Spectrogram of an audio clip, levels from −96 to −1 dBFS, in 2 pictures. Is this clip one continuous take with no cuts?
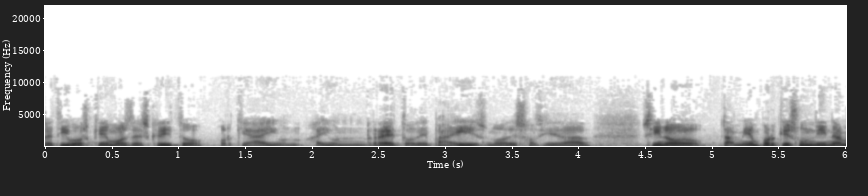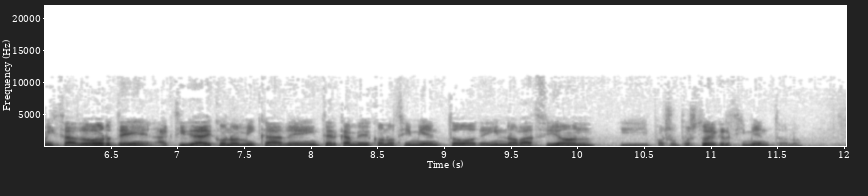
yes; 0 cuts

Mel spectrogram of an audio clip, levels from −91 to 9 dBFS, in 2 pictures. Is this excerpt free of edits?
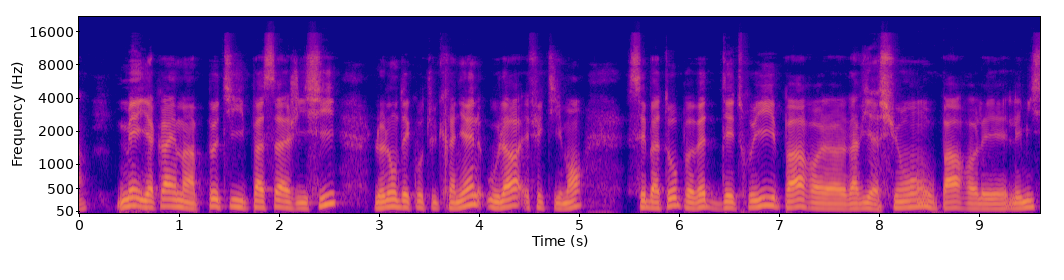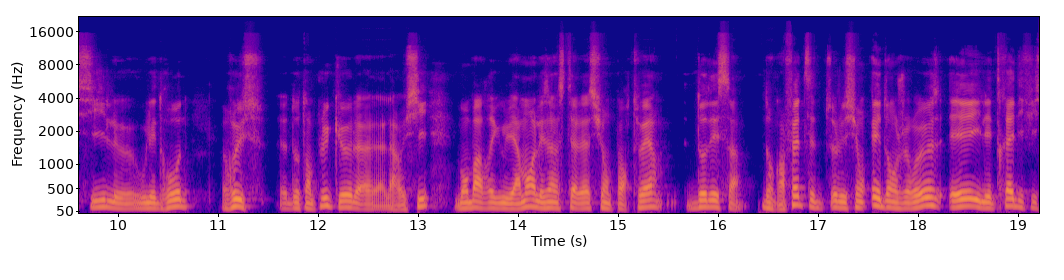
yes; 0 cuts

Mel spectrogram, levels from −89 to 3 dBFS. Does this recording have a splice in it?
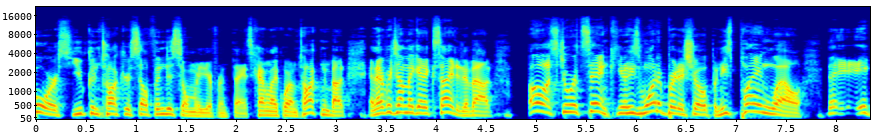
no; 0 cuts

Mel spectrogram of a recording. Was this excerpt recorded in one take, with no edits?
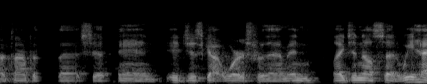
no; 1 cut; at 1.1 s

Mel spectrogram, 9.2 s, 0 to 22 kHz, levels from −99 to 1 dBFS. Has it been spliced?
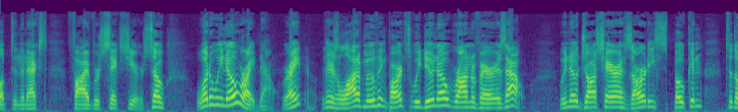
no; 0 cuts

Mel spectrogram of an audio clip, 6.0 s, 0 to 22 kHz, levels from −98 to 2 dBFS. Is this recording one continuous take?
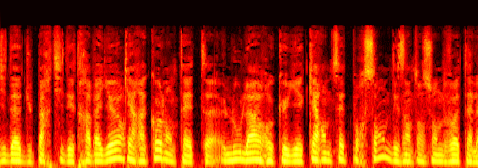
no; 1 cut; at 1.5 s

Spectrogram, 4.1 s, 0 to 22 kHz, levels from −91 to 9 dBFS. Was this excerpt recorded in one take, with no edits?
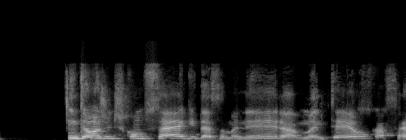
yes; 0 cuts

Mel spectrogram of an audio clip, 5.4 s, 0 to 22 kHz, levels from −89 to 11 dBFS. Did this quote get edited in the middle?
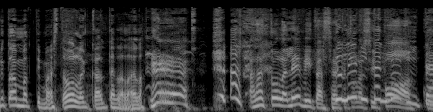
yes; 1 cut; at 1.8 s

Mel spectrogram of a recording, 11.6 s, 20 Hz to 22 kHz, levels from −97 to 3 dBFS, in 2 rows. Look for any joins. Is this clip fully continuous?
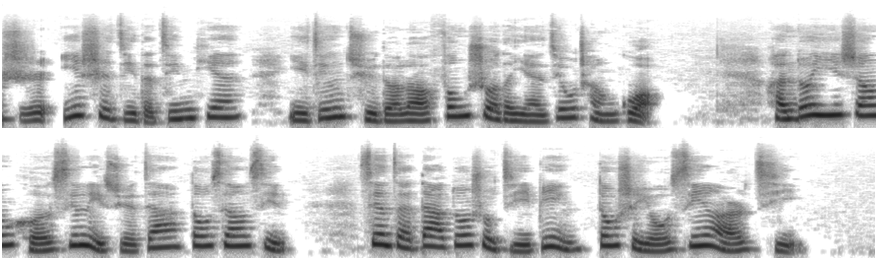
yes; 0 cuts

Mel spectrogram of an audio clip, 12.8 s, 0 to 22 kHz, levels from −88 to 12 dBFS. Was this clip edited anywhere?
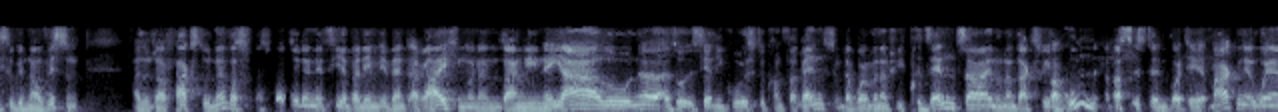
yes; 2 cuts; at 8.3 s, 10.5 s

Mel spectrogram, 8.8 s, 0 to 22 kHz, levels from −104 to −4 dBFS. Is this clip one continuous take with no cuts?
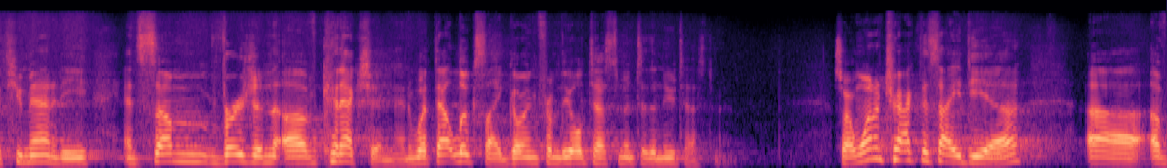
yes; 0 cuts

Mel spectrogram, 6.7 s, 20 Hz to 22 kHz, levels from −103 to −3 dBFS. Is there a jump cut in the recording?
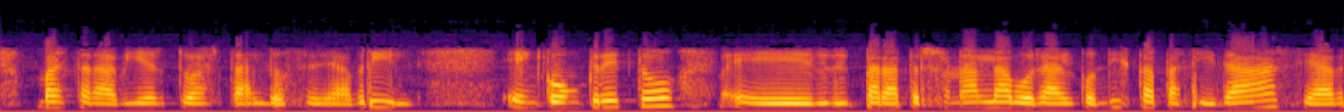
yes; 1 cut; at 3.6 s

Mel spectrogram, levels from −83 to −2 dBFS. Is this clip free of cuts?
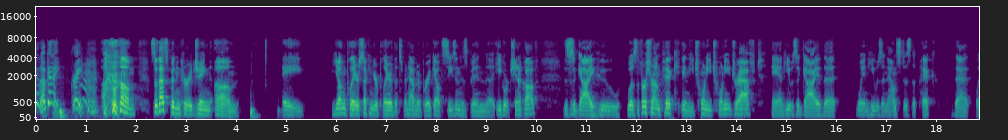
no; 1 cut; at 11.7 s

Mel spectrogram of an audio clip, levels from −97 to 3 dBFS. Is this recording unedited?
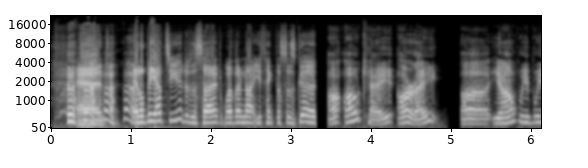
no; 1 cut; at 3.3 s

